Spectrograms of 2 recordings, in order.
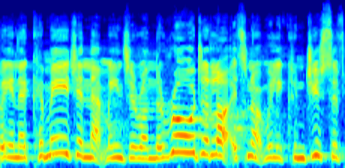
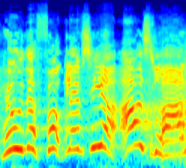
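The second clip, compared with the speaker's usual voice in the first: higher, louder shocked cat; mock scandalised kitten; outraged cat; 8 semitones higher, 6 dB louder than usual. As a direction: bellow it like a startled cat. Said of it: "the cat would be like".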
